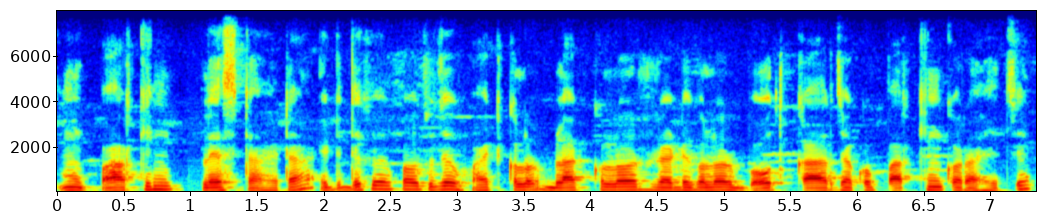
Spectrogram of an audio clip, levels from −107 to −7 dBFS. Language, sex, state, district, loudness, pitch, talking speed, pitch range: Odia, male, Odisha, Malkangiri, -17 LUFS, 115 Hz, 165 wpm, 110-130 Hz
